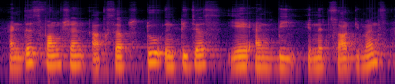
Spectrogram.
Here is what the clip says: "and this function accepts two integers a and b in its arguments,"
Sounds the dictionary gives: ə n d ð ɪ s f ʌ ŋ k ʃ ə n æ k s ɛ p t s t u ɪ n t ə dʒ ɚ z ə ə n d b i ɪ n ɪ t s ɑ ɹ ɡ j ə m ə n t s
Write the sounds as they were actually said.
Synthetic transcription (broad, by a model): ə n d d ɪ s f ʌ ŋ k ʃ ə n æ k s ɛ p t s t u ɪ n t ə dʒ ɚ s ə ə n d b i ɪ n ɪ t s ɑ ɹ ɡ j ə m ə n t s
